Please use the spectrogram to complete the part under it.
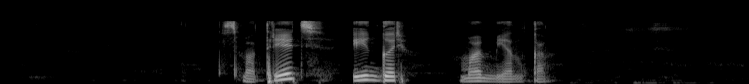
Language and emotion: Russian, neutral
